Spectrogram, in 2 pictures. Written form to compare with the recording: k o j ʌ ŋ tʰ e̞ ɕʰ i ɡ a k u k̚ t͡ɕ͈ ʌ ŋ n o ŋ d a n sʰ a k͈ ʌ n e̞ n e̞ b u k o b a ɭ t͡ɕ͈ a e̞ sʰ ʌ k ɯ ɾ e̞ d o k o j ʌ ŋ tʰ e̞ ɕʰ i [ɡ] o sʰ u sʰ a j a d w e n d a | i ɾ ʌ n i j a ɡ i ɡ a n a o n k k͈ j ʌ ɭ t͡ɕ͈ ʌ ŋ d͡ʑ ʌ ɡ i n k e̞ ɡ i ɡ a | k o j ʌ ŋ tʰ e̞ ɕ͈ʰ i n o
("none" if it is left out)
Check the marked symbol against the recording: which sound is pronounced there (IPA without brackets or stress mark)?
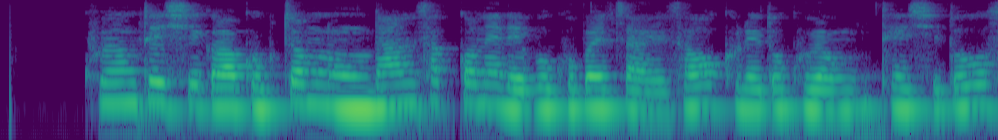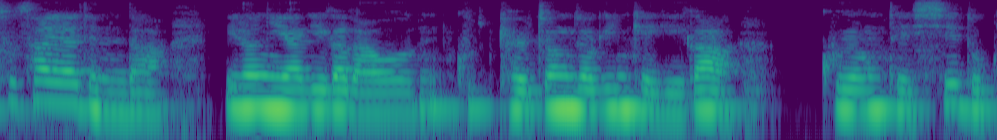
d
